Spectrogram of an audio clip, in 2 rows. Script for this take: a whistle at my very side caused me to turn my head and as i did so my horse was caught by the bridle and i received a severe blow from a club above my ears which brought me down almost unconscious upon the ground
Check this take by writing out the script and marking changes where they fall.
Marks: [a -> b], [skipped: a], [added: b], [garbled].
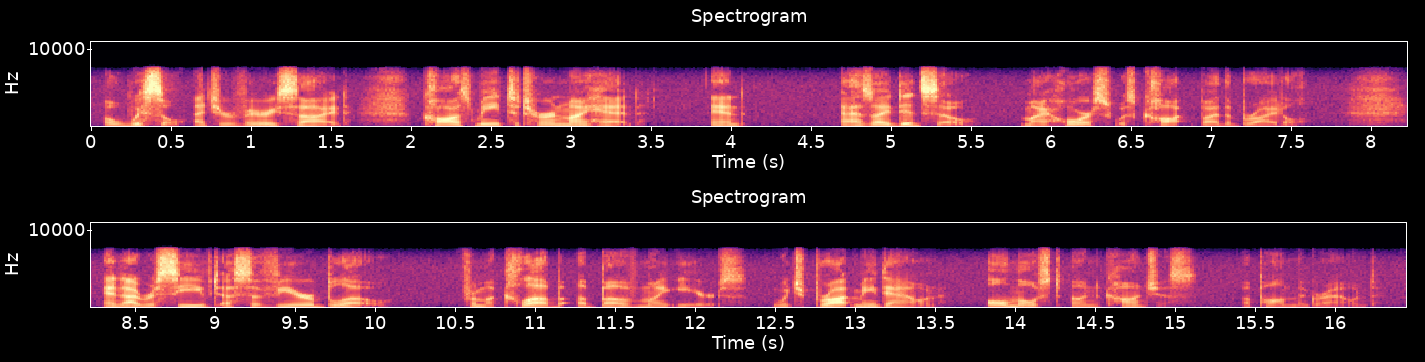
a whistle at [my -> your] very side caused me to turn my head and as i did so my horse was caught by the bridle and i received a severe blow from a club above my ears which brought me down almost unconscious upon the ground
